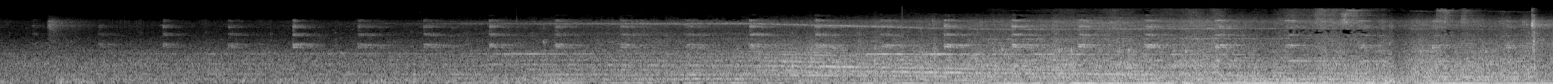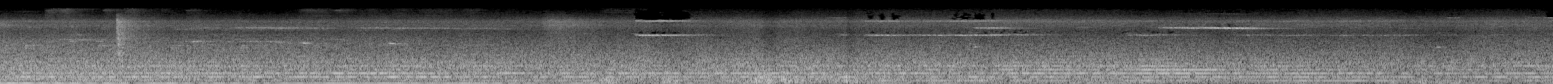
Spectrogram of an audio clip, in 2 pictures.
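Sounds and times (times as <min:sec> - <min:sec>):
wheels rumbling on rail: 0:00.0 - 0:31.0
locomotive engine passing: 0:01.2 - 0:31.0
high brake squeal: 0:21.9 - 0:22.6, 0:24.2 - 0:25.8, 0:26.8 - 0:30.0.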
